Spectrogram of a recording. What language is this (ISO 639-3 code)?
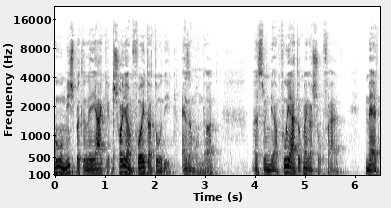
hun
